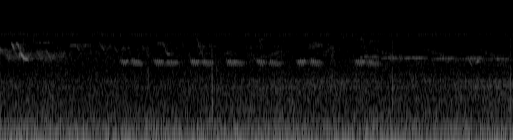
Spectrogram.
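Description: Faint bird chirps: a few falling chirps at first, then a run of short, evenly spaced chirps about three a second, then a thin, steady high note held for over a second, over a low background hum.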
